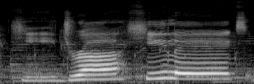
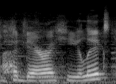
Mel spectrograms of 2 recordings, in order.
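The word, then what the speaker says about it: Hedera helix: that are new to this channel I say hedra Helix um intentionally because that's how I used to pronounce it it was really a mispronunciation of hadera Helix thank you to the plant foldy for you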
